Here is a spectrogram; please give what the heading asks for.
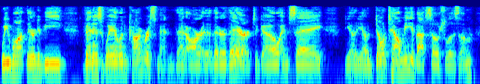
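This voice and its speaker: A man's voice: medium pitch, fairly even intonation, moderate pace, fairly bright tone, lo-fi sound. A man speaking as a guest in a conversational interview, arguing his views at length and leaning on "you know" and "like". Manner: argumentative, lots of "you know" fillers.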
